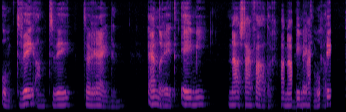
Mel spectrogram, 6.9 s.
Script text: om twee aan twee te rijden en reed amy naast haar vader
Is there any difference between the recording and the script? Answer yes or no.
yes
